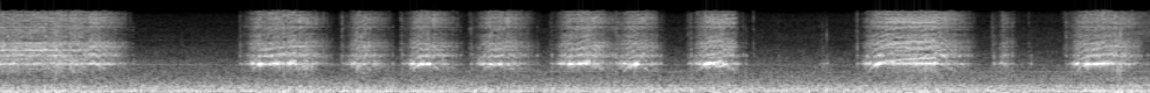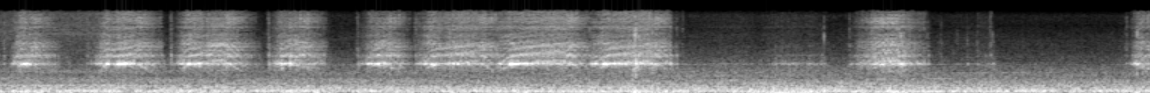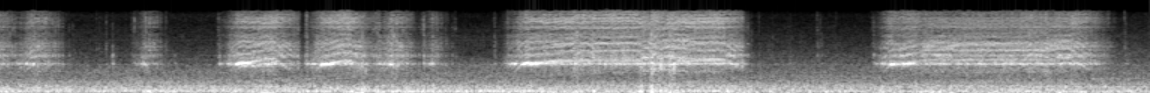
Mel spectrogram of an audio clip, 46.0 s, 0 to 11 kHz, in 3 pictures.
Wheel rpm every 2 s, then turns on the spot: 100, 30, 40, 40, 60, 20, 40, 40, 50, 50, 70, 110, 30, 40, 0, 20, 20, 60, 40, 150, 30, 100, 110.
8-10 24-26 40-42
